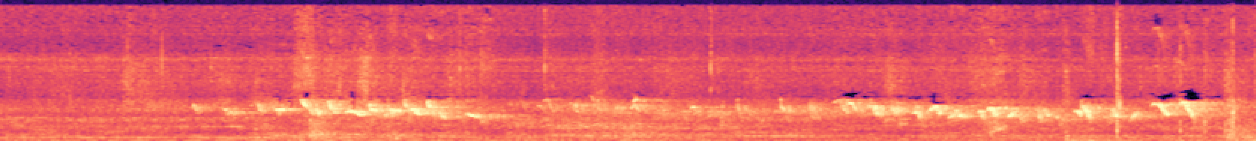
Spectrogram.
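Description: Small birds chirping in two bouts of quick, high, falling chirps, over a steady low hum.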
